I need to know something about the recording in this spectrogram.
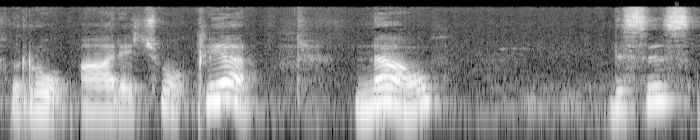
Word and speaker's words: rho: but elongated s but while you are pronouncing you need to tell it as row rho clear now this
